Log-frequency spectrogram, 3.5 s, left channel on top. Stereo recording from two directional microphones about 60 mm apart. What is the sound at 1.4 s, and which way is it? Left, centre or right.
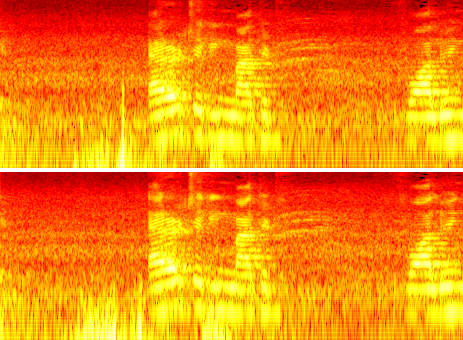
Speech, centre.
